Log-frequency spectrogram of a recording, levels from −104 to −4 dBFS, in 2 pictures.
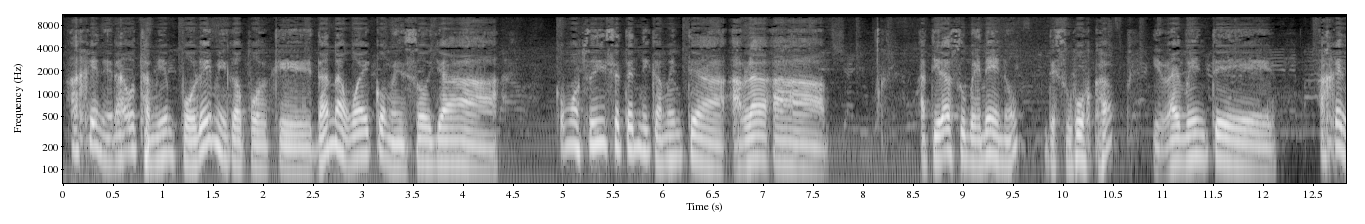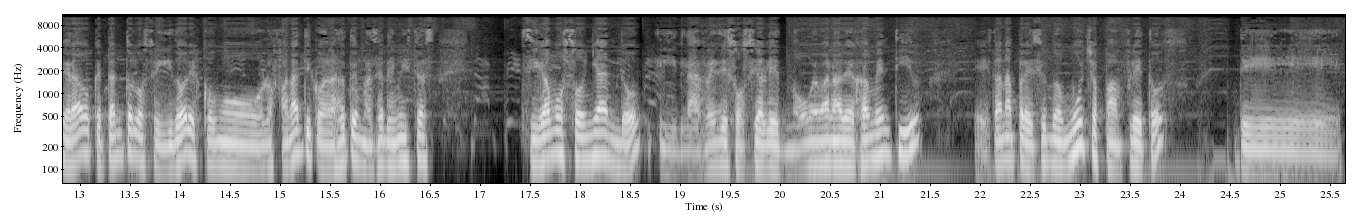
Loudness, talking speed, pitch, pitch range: -22 LUFS, 135 wpm, 125 Hz, 110-150 Hz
